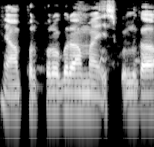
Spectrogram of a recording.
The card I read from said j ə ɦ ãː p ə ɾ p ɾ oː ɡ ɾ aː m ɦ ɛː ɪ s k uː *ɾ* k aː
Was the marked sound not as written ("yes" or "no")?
yes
